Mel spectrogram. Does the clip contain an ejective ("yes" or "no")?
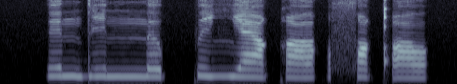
yes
